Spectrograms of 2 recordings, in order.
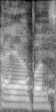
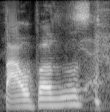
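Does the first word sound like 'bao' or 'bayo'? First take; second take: bayo; bao. First: The first word sounds like 'bayo'. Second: The first word sounds like 'bao'. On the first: The speaker calls it wrong. "I was told off for saying Bayo buns" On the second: The speaker calls it right. "it's Bao buns"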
